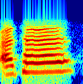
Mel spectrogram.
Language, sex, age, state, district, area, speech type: Maithili, female, 45-60, Bihar, Sitamarhi, rural, conversation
